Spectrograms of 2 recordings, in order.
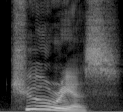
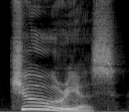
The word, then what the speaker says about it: curious: 자, 안 붙이는 경우입니다. curious 붙이는 경우입니다. curious. 자, 그런데 영국식 발음으로 가면 이 길게 하는 부분이 어로 변합니다. 그래서 curious 이렇게 발음이 된다는 얘기입니다.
